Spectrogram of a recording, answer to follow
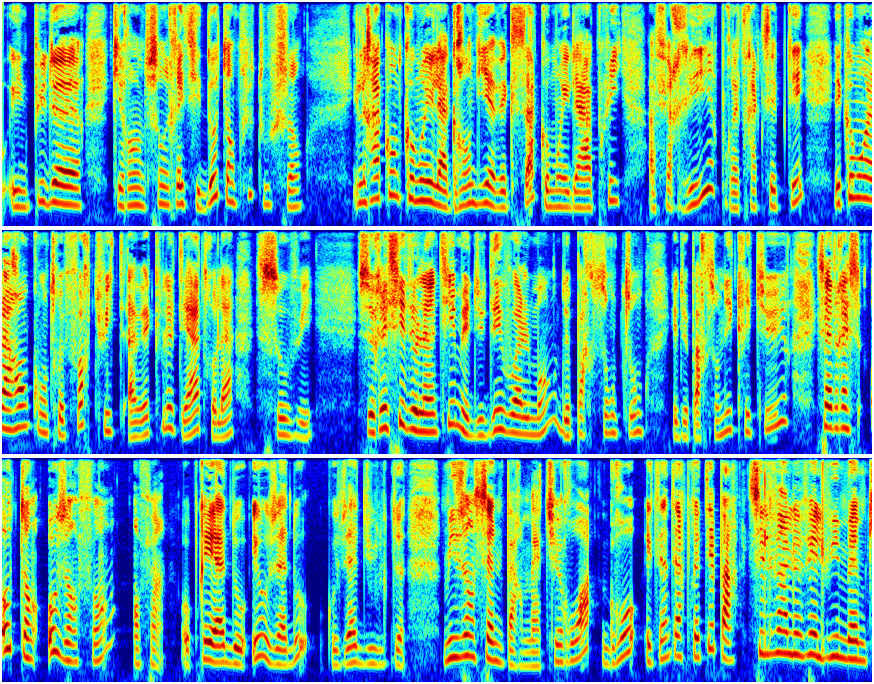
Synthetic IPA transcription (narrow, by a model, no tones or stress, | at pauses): eynpyd̪œːʁkʲiʁɑ̃d̪sɔ̃ʁesid̪ot̪ɑ̃plyt̪uʃɑ̃ | ilʁakɔ̃t̪̚kɔmɑ̃ilaɡʁɑ̃d̪iavɛksakɔmɑ̃ilaːpχia̰fɛʁːiʁpuʁɛt̪χaksɛp̚t̪eekɔmɑ̃laʁɑ̃kɔ̃t̪χəfɔʁt̪ɥit̪ʰavɛklət̪eat̪χəlasove | səʁesid̪əlɛ̃t̪ʰimed̪yd̪evwalmɑ̃d̪əpaʁsɔ̃t̪ɔ̃ed̪əpaʁsɔ̃nekχit̪ʰyːʁsad̪ʁɛsot̪ɑ̃ozɑ̃fɑ̃ | ɑ̃fɛ̰̃ | opχead̪oʔeozad̪o | kozad̪ylt̪mizɑ̃sɛnpaʁmat̪jøʁwaɡʁoɛt̪ɛ̃t̪ɛʁpχet̪epaʁsilvɛ̃ləvɛlɥimɛm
